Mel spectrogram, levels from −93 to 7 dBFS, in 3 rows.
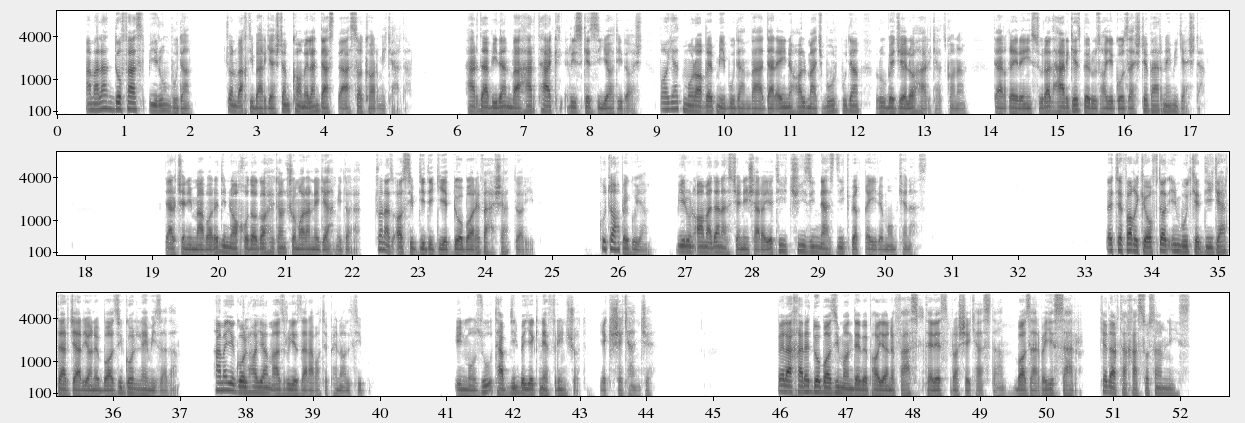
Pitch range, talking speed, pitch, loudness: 85-115 Hz, 140 wpm, 100 Hz, -29 LUFS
